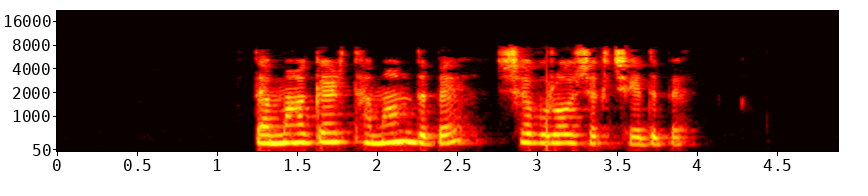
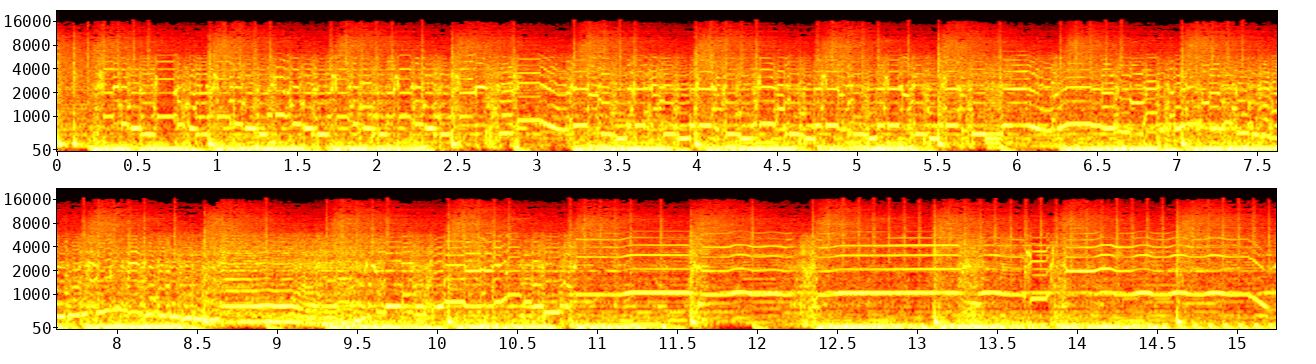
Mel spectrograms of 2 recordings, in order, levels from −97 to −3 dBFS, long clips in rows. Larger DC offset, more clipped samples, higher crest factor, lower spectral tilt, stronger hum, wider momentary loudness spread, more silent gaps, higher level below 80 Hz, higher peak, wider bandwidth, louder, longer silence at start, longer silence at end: neither; neither; first, 20 dB vs 12 dB; second, -2 dB/octave vs -5 dB/octave; neither; first, 8 LU vs 3 LU; neither; second, -72 dBFS vs -20 dBFS; second, -12 dBFS vs 0 dBFS; second, 8.2 kHz vs 16 kHz; second, -28 LUFS vs -14 LUFS; first, 1.25 s vs 0 s; first, 0.95 s vs 0 s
